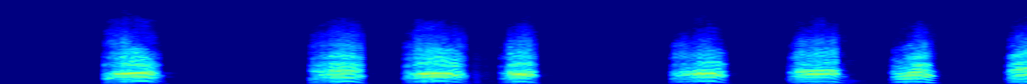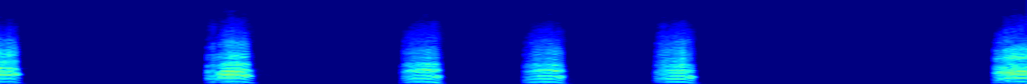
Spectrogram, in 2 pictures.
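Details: Raven giving a run of harsh, hoarse croaking calls, about thirteen short rasping bursts at uneven intervals over ten seconds, each roughly a quarter-second long, against an otherwise silent background.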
